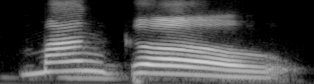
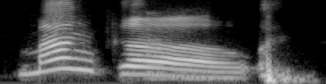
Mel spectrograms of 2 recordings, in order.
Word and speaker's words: mango: Esto se escribe igual en español, igual en inglés, pero se pronuncia así, miren. Mango. Mango.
